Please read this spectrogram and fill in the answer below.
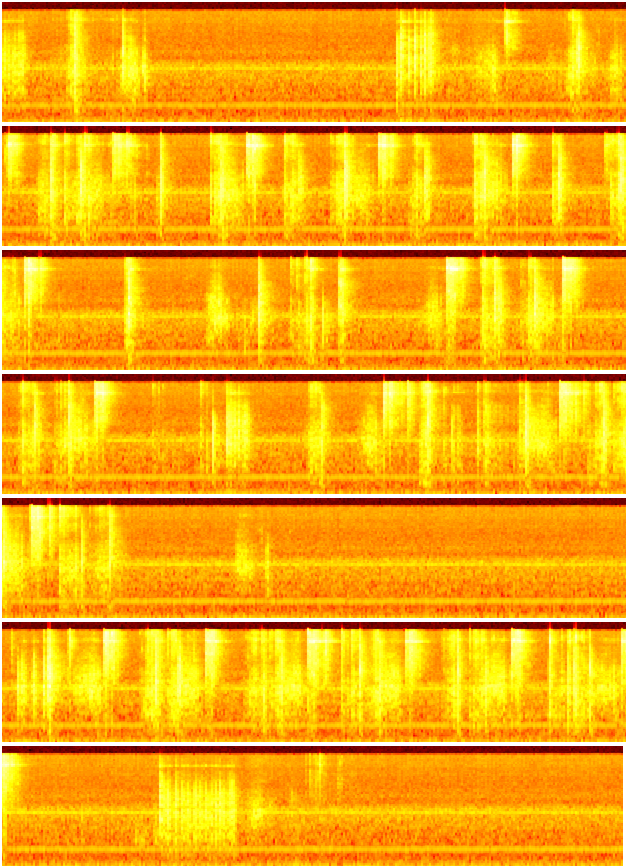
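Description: Quarters clinking against one another and tapping on a wooden table as they are slid off a stack one at a time, in runs of quick metallic clicks with a pause of a few seconds about two-thirds of the way through.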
